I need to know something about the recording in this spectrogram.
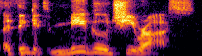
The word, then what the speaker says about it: Migucheras: And I think it's Migucheras is the correct pronunciation, Rhino.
